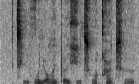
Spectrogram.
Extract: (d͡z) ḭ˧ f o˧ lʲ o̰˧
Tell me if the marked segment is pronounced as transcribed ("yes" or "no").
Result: no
